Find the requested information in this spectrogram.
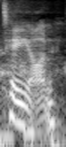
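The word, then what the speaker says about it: Taecyeon: Okay, so the C silent, Taeyeon, right?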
